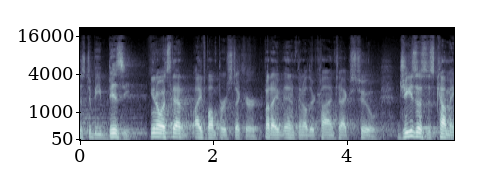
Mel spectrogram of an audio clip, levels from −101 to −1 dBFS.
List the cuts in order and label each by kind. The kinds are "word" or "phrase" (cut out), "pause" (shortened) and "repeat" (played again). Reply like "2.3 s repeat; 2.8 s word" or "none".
1.0 s pause; 1.3 s word; 1.9 s phrase; 2.7 s pause; 3.3 s word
